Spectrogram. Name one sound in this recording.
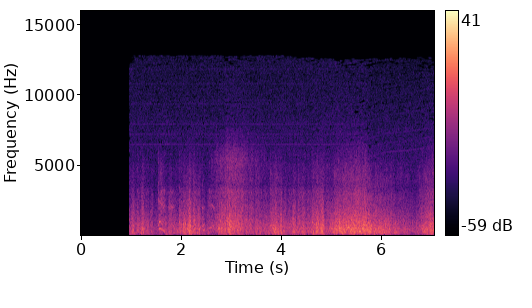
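Many birds flap their wings furiously close by.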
